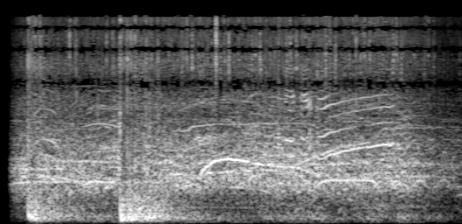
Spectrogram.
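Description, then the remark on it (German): A loud bang goes off at the start of the Lucerne carnival's morning wake-up on Dirty Thursday, followed by a second sharp boom, as a large crowd roars and cheers continuously with whistles and shouts filling the air. “Den Urknall kennen wir ja schon. Es ist der Start der Tagwache am Schmudo, also der Start der Fasnacht.”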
